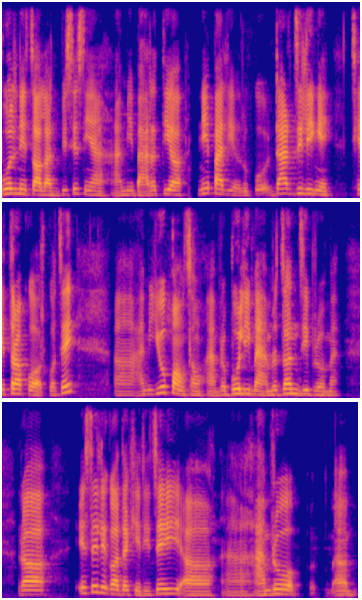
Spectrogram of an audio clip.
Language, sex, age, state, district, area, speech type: Nepali, female, 45-60, West Bengal, Darjeeling, rural, spontaneous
